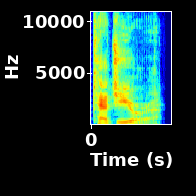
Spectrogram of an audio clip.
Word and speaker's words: Kajiura: kajiura kajiura yeah I never say it right kajiura there we go beautiful one can hear the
